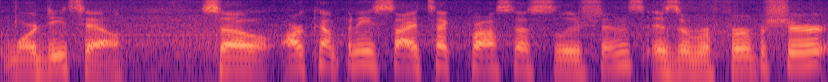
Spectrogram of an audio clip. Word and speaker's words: Sitek: So our company, Sitek Process Solutions, is a refurbisher of front-end semiconductor equipment.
